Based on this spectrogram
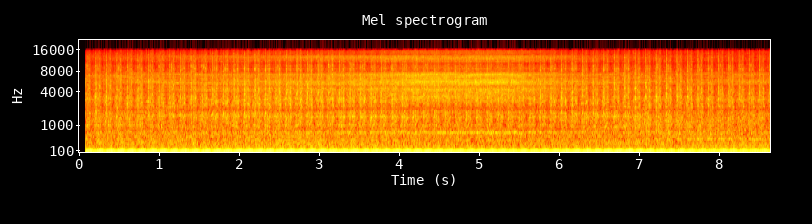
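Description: Steady, even idle with a regular low pulse and no misses or knocks. This engine is running smoothly and sounds healthy.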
